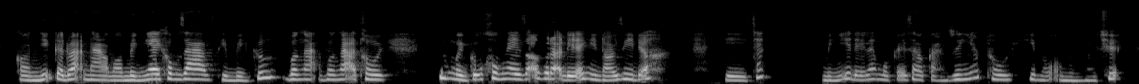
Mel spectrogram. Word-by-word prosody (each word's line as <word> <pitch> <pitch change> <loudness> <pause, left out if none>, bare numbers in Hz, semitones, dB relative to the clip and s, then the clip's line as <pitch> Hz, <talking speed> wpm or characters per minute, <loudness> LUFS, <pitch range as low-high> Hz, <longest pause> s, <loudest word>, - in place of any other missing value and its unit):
còn 200 -2 0
những 220 - 0
cái 245 -6 +3
đoạn 235 0 +2
nào 210 -2 0
mà 190 - -1
mình 195 -1 +3
nghe 240 +2 +7
không 235 -1 0
ra 240 -2 +4
thì 210 -2 -2
mình 185 -1 -2
cứ 315 +3 +1
"Vâng 235 0 +1
ạ, 230 - -3
vâng 220 +2 -3
ạ" 230 - +1
thôi, 225 -4 +2 0.6
chứ 300 - +6
mình 215 -5 +3
cũng 225 +2 +3
không 255 +1 +1
nghe 245 -2 +3
rõ 245 - 0
cái 270 - +4
đoạn 250 - +3
đấy 195 - +7
anh 260 - +2
ấy 235 - -1
nói 200 -1 +1
gì 245 +1 +1
nữa. 220 - +2 0.7
Thì 185 -3 -1
chắc 340 +2 -3 0.5
mình 190 -1 -3
nghĩ 270 +7 -2
đấy 205 -2 -3
là 240 +2 -3
một 215 -3 -5
cái 210 - -4
rào 215 -1 -4
cản 180 -3 -10
duy 220 +3 -1
nhất 285 +7 -4
thôi 220 -3 -3
khi 235 - -5
mà 200 -2 -8
bọn 190 -1 -6
mình 170 -1 -5
nói 180 - -7
chuyện. 270 +5 -4
225 Hz, 270 wpm, -24 LUFS, 200-245 Hz, 0.7 s, nghe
